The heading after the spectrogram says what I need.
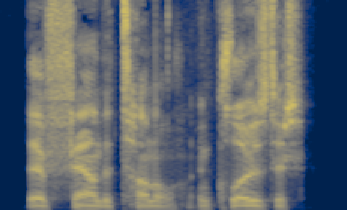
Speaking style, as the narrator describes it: groaned Michael

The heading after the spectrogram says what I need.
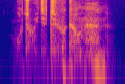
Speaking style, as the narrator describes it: She whispered

